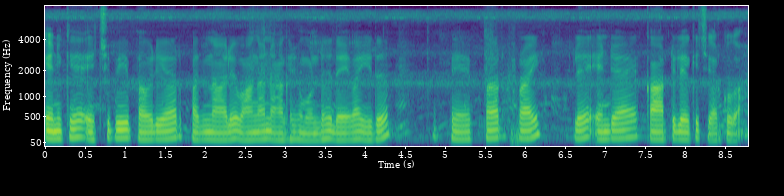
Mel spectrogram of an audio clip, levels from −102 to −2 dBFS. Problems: constant background noise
